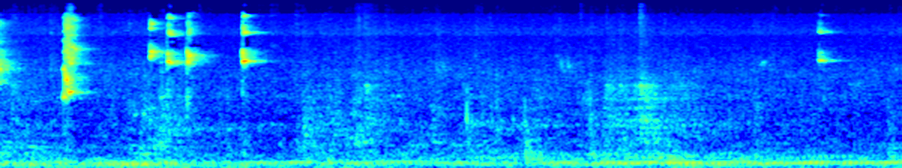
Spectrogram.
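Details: Lovebird, green, yellow or lutino, in the morning: a few short, shrill, high chirps, some in quick clusters of three, separated by quiet gaps, with a low hum underneath.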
